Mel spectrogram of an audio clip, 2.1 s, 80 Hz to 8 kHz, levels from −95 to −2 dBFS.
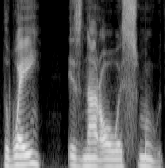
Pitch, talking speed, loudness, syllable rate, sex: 135 Hz, 175 wpm, -19 LUFS, 4.2 syllables/s, male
